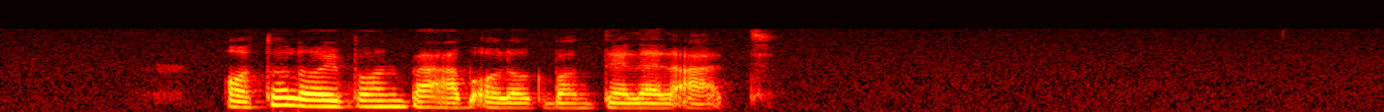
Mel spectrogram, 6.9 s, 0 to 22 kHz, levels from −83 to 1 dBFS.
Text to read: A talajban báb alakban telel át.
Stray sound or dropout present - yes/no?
no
